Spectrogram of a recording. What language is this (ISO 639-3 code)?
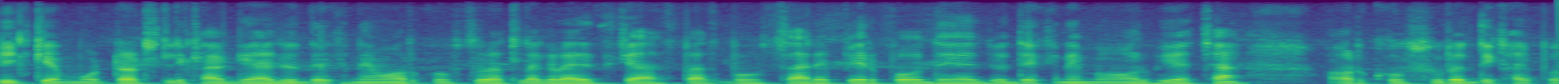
hin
